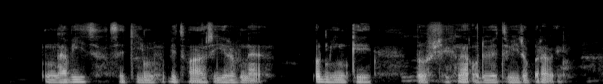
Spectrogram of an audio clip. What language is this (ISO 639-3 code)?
ces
